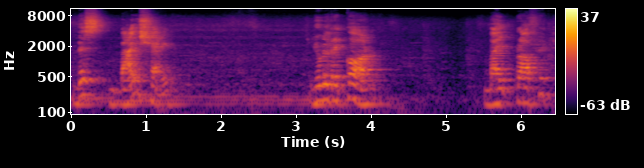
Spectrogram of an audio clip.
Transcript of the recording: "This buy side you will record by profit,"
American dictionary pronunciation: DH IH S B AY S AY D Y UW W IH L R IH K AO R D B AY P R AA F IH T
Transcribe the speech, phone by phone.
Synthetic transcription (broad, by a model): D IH S B AY SH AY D Y UW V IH L R IH K AO R D B AY P R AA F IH T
